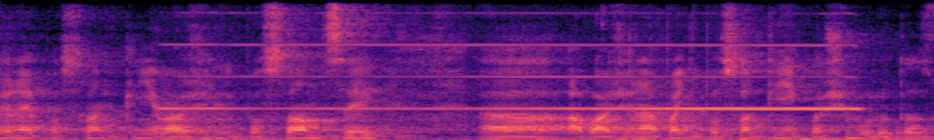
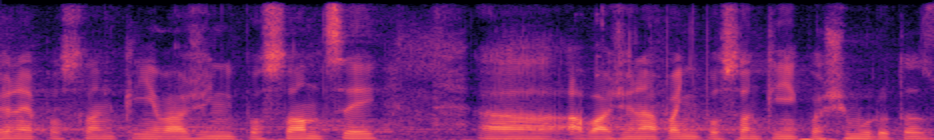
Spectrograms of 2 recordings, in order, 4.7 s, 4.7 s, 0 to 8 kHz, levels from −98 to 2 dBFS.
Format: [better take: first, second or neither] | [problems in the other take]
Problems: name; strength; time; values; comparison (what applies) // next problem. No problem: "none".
second | background sound (Wind instrument, woodwind instrument); 3 dB below the speech // room echo; dies away in 0.7 s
